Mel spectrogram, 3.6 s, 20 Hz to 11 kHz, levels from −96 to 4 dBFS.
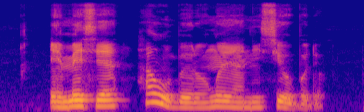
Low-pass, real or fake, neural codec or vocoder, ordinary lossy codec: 9.9 kHz; fake; vocoder, 44.1 kHz, 128 mel bands every 256 samples, BigVGAN v2; none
